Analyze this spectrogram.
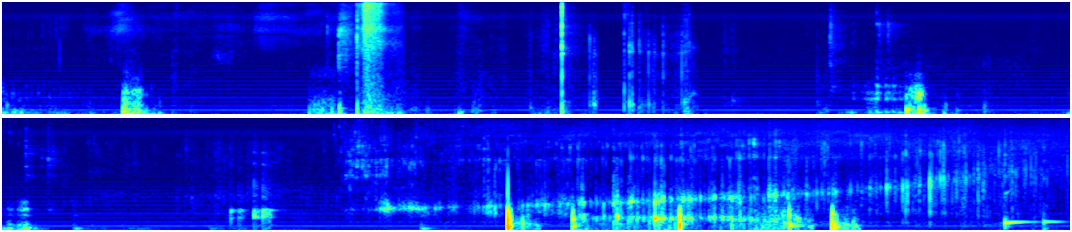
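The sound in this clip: Soda cans are cracked open with a sharp hissing crack, followed by scattered clicks and knocks and a later stretch of sustained fizzing, all faint over a low steady hum.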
